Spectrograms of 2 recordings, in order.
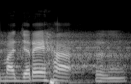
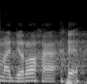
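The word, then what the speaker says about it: مجريها: Di dalam surat Yusuf, gitu kan, dibaca majreha, padahal tulisan majroha.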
